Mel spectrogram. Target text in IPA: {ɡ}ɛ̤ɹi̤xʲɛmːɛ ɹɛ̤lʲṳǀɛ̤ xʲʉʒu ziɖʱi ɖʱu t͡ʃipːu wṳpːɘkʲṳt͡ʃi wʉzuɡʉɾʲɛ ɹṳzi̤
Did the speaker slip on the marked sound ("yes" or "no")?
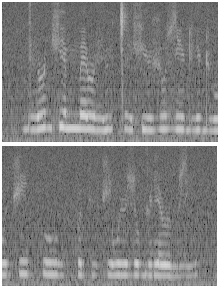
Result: no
